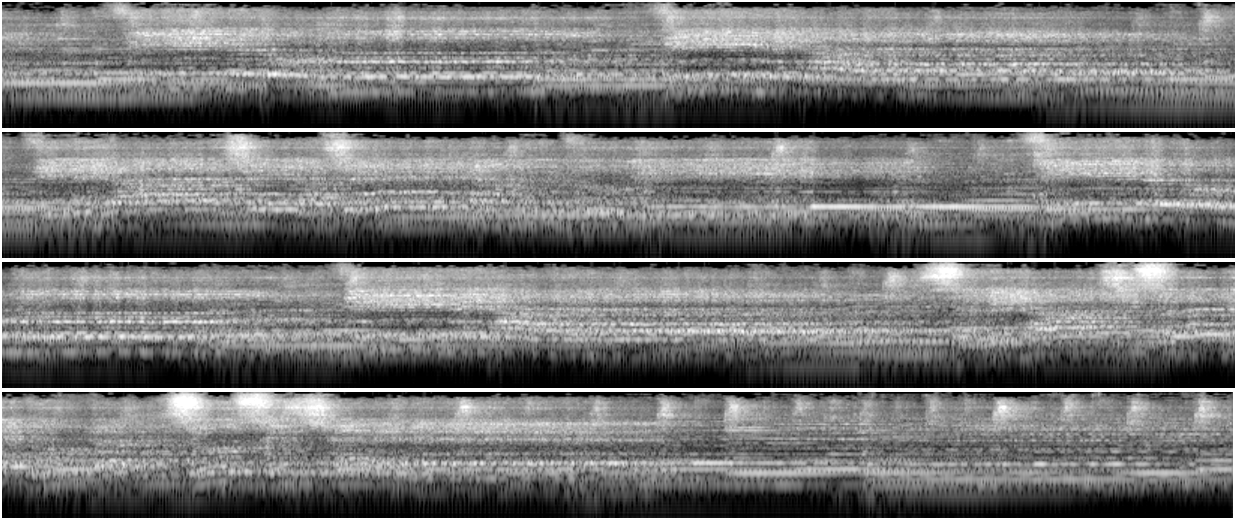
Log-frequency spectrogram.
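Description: A mixed group of men's and women's voices singing a gospel hymn in harmony through microphones, over sustained instrumental accompaniment.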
